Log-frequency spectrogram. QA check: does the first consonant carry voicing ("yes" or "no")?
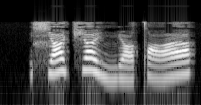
no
